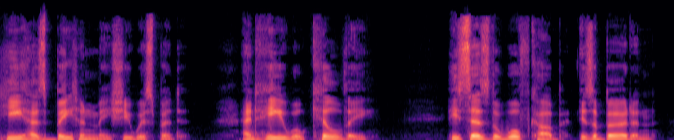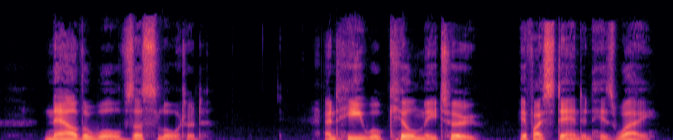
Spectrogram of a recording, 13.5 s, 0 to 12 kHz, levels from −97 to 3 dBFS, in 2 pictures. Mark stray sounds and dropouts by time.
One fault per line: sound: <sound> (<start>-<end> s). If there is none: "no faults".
no faults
